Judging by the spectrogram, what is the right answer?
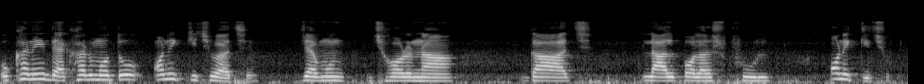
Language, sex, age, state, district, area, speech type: Bengali, female, 18-30, West Bengal, Paschim Bardhaman, rural, spontaneous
